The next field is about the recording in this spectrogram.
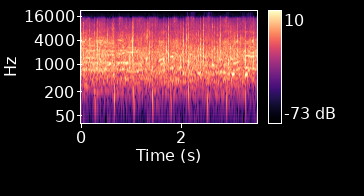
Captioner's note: cheers and applause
